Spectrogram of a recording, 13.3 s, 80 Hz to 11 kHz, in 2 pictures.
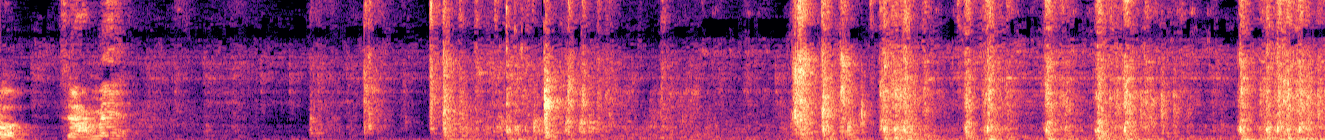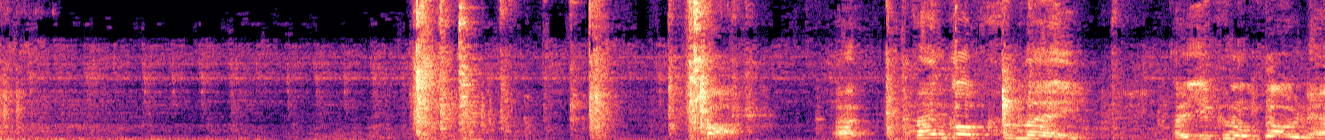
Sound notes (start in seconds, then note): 2.1 pinball noises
